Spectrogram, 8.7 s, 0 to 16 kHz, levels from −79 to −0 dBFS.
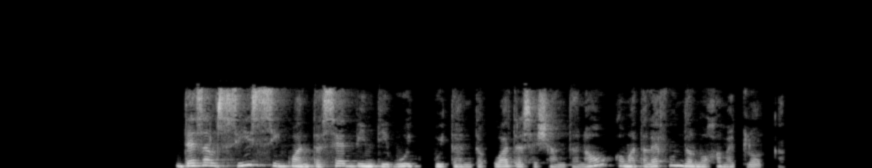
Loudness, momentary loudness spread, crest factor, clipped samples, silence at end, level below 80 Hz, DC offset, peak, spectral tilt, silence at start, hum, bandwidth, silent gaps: -20 LUFS; 10 LU; 18 dB; under 0.1%; 0.9 s; -62 dBFS; under 0.1%; -4 dBFS; -4 dB/octave; 1.75 s; none; 8 kHz; 4.23-4.34 s, 7.67-7.75 s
